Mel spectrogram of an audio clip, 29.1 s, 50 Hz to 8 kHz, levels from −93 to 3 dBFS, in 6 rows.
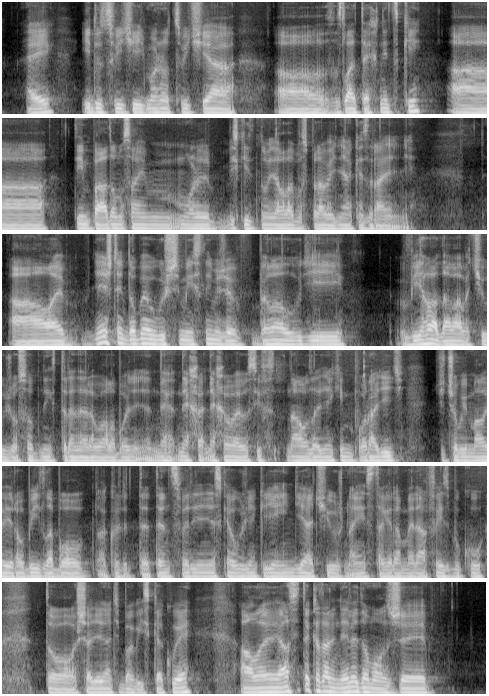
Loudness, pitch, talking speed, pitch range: -13 LUFS, 100 Hz, 150 wpm, 95-105 Hz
